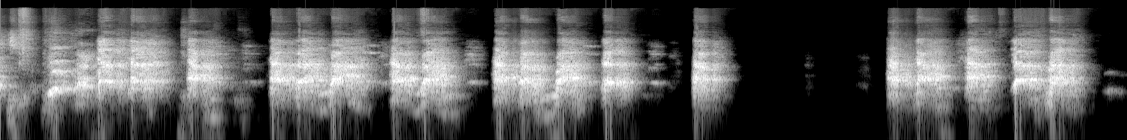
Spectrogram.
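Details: Cavalier King Charles Spaniels at Red Barn Cavaliers, indoors in the kitchen on a chilly Thursday morning, with mothers, puppies and sires together. Rapid bursts of sharp barking come in clusters, pause for about two seconds, then resume with several more barks.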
